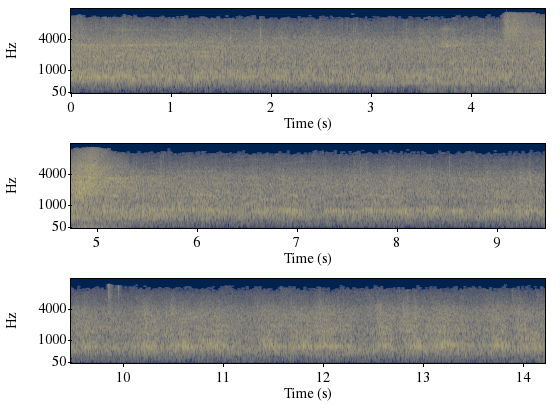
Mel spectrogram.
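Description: Mets fans' cheering section roaring at a Mets–Cubs baseball game in Chicago, a steady loud crowd cheer filling the whole stretch with a few claps, while a broadcaster talks over it.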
